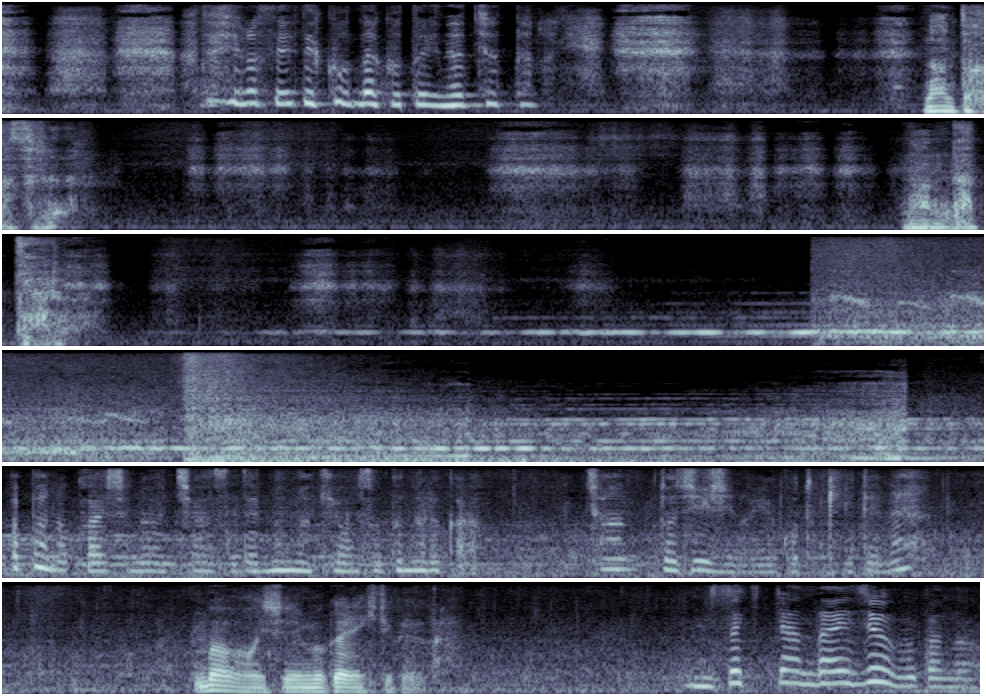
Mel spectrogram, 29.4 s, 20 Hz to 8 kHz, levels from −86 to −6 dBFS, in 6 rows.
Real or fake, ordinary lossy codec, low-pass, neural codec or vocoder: fake; none; 7.2 kHz; vocoder, 44.1 kHz, 128 mel bands, Pupu-Vocoder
